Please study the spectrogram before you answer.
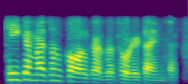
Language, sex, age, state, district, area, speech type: Punjabi, male, 30-45, Punjab, Fazilka, rural, conversation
